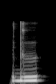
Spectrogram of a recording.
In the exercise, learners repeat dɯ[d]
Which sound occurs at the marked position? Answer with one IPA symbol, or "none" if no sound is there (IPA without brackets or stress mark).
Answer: none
